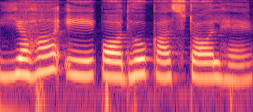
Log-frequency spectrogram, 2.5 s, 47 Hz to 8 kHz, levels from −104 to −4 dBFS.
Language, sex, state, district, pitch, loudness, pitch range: Hindi, female, Uttar Pradesh, Jalaun, 245 Hz, -14 LUFS, 230-265 Hz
